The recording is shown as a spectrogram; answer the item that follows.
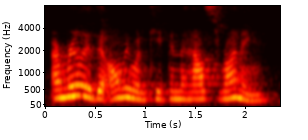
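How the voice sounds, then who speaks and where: A woman's voice: a little high, fast, echoey room, close to an everyday voice. A woman voicing a confident, reassuring young girl for a children's audiobook. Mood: apologetic.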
